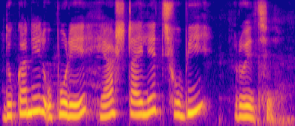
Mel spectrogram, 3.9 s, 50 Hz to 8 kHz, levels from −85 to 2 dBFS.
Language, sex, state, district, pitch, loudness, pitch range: Bengali, female, West Bengal, Cooch Behar, 245 Hz, -13 LUFS, 215-275 Hz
